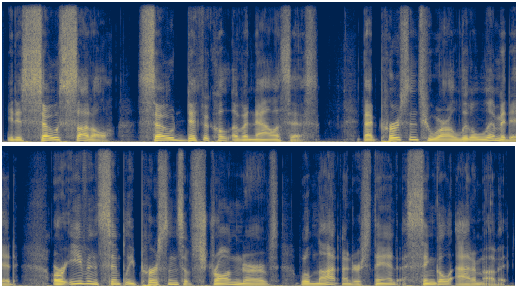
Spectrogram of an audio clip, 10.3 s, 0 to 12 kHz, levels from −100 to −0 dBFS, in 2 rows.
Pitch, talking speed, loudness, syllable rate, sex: 130 Hz, 175 wpm, -20 LUFS, 5.5 syllables/s, male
